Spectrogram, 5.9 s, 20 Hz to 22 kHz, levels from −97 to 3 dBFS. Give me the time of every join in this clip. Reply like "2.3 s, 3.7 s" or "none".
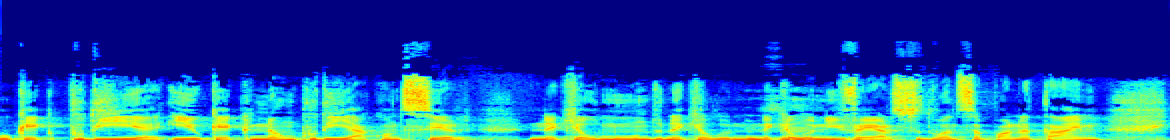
none

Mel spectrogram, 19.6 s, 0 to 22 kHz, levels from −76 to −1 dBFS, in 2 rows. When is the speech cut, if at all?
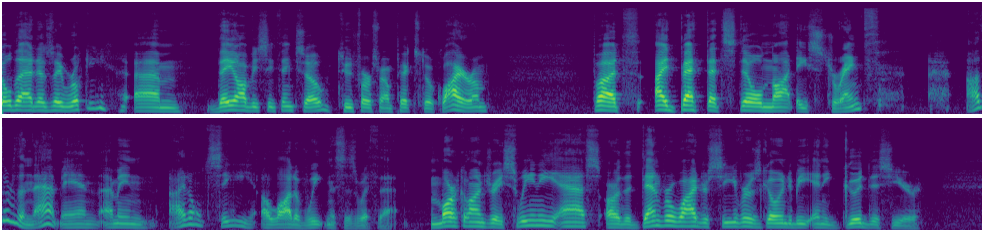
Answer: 14.1 s

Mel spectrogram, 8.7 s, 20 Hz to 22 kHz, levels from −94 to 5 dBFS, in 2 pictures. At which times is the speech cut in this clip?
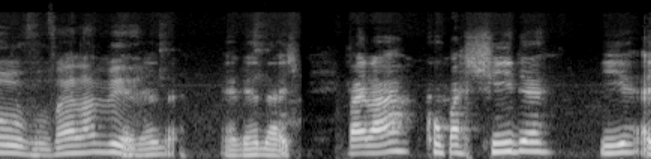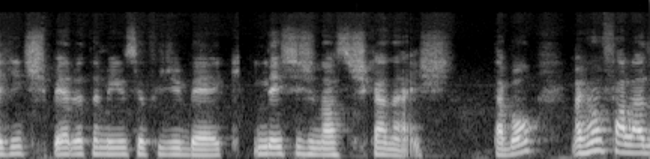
2.2 s, 6.1 s

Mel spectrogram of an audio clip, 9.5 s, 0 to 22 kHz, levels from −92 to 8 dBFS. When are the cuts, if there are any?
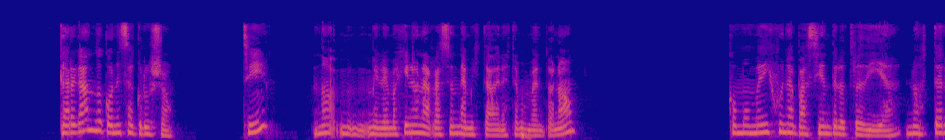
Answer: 3.0 s

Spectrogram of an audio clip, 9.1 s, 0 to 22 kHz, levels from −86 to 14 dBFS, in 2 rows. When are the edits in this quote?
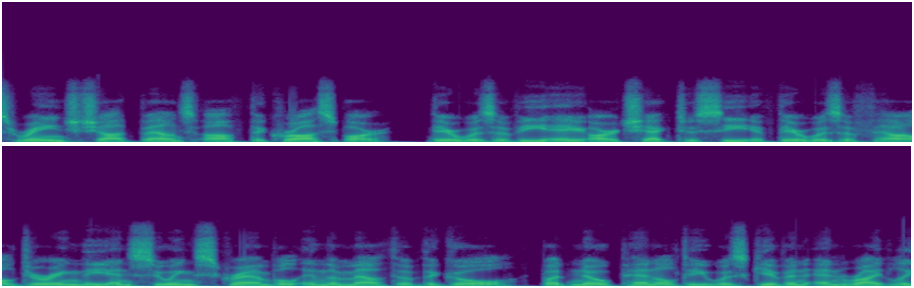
none

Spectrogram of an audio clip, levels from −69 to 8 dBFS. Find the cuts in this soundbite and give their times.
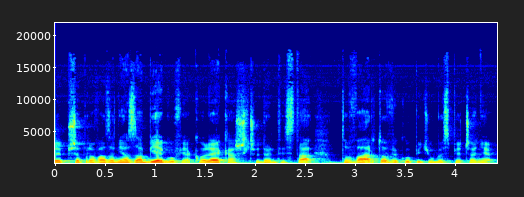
1.9 s

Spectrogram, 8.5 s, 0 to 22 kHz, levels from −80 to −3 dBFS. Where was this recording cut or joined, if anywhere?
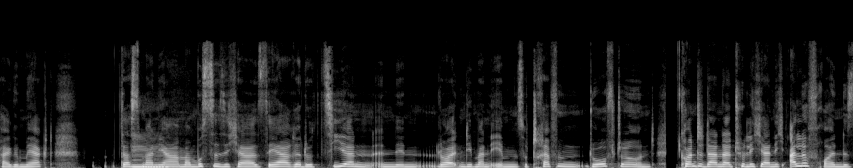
none

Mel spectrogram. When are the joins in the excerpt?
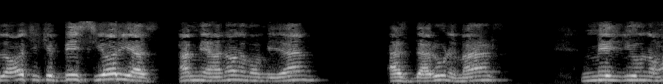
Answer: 1.7 s

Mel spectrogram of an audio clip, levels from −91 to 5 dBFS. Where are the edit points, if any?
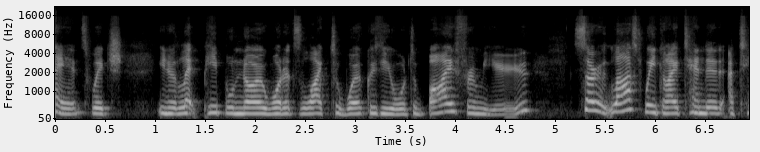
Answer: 5.1 s

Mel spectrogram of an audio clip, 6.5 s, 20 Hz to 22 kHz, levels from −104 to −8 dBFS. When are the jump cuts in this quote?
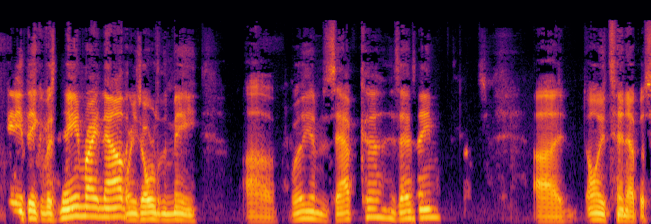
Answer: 1.2 s, 4.6 s

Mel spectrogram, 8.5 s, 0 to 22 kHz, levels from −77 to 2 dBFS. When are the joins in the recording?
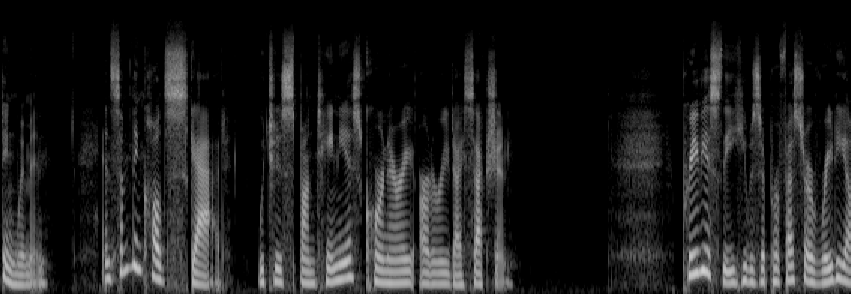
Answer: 6.6 s

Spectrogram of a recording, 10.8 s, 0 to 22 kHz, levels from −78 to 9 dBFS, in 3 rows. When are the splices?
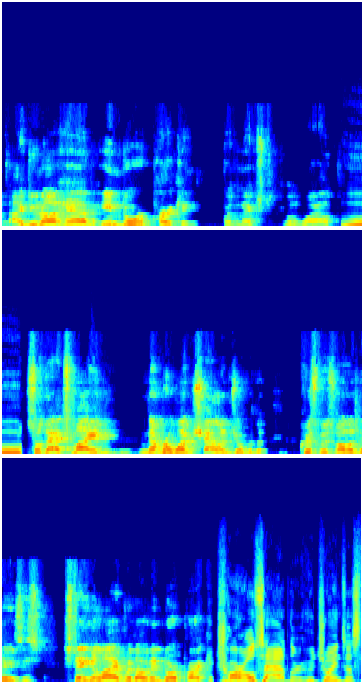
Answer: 3.8 s, 9.3 s

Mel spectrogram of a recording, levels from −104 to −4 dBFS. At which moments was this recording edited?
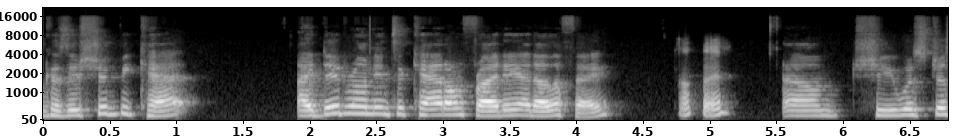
none

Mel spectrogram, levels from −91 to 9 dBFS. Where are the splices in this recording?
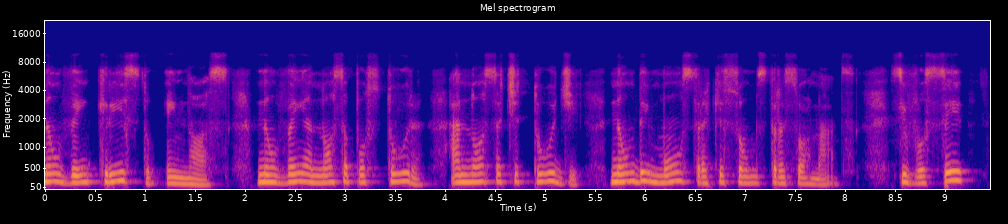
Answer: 6.7 s

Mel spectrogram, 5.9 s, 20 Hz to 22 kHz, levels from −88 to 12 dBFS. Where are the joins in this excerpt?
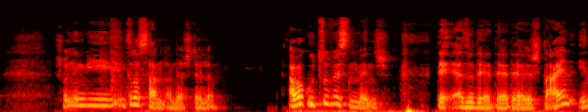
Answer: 3.0 s, 4.3 s

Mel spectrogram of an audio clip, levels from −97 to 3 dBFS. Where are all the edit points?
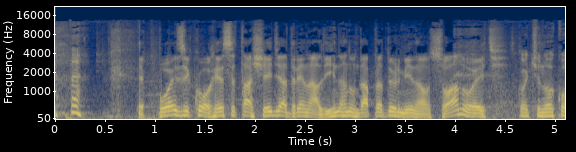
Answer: none

